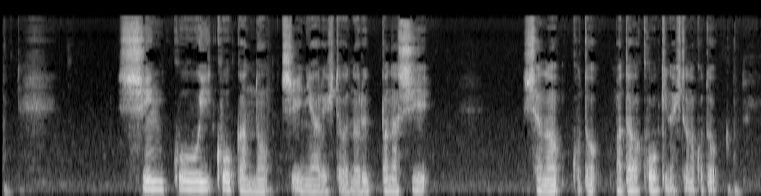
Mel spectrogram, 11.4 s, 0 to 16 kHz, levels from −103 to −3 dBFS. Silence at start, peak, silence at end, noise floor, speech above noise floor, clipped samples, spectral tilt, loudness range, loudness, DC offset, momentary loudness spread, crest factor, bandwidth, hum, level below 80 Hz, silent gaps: 0.05 s; -8 dBFS; 0.35 s; -68 dBFS; 41 dB; under 0.1%; -4 dB/octave; 5 LU; -26 LUFS; under 0.1%; 11 LU; 20 dB; 11.5 kHz; none; -62 dBFS; none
